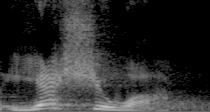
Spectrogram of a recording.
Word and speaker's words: Yeshua: Jesus is the Greek form of the Hebrew Joshua, or pronounced in Hebrew, Yeshua,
